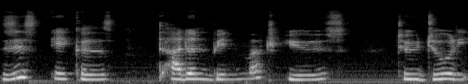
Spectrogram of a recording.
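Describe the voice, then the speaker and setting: A woman with a strong non-native accent speaks very slowly, her intonation fairly even. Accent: heavy foreign. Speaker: book reader. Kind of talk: reading aloud; casual aside.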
